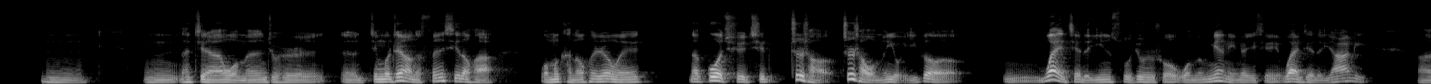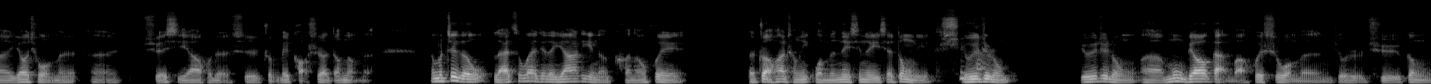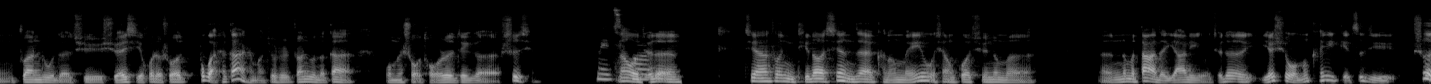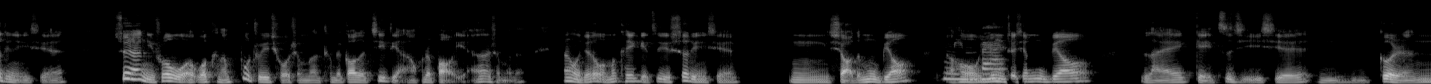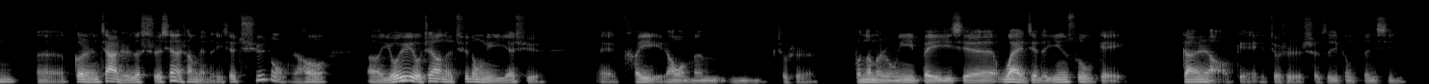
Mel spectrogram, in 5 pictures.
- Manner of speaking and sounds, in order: none
- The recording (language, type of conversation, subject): Chinese, advice, 社交媒体和手机如何不断分散你的注意力？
